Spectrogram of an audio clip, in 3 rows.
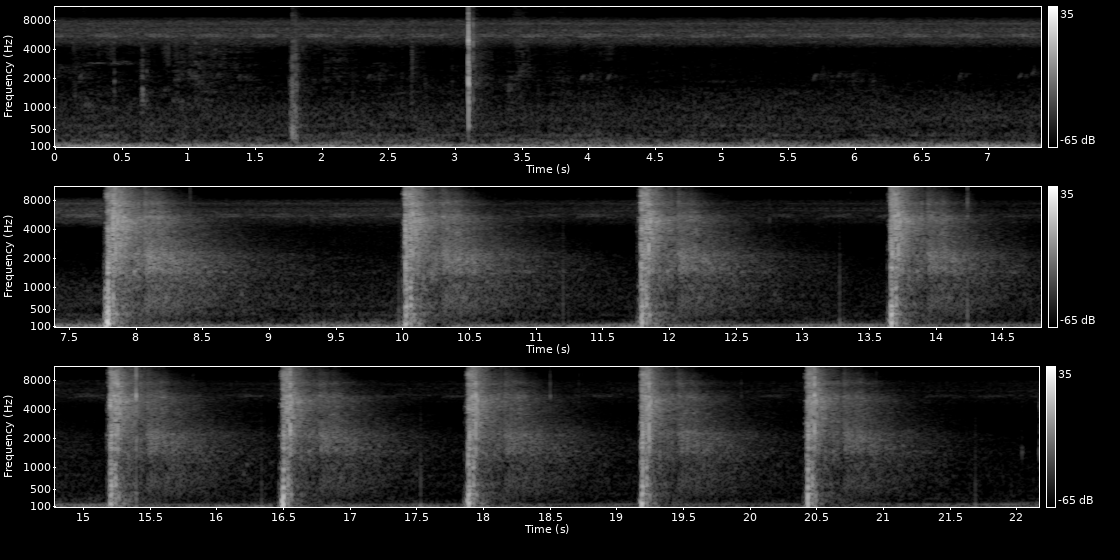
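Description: Rossi RS22 semi-automatic .22 LR rifle firing nine shots, one every second and a half or so, starting about eight seconds in, each crack trailing off in a short echo. The rifle cycles through the magazine with no misfires or jams.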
